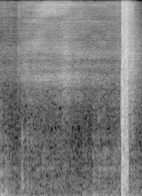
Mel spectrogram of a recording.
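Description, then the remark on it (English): A bottle of Brio soda being opened: a soft, steady hiss of the cap twisting, then a sudden loud burst of fizzing gas near the end. No one speaks. “We're about to open up a bottle of Brio, so you're going to hear the great sound effect.”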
